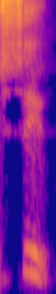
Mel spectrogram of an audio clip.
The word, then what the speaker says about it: soup: Digraph OU makes the oo sound, as in the word soup. So we will code this one. We're going to underline it. We do not hear the O. Okay, and we hear a long U sound, soup.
